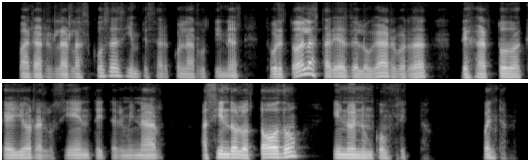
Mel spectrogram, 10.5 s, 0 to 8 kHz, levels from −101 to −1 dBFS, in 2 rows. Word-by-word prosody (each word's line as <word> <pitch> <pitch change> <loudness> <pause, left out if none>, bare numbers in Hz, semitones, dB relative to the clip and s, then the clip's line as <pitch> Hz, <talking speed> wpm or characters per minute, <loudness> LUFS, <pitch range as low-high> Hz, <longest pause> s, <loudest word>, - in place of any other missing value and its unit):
para 110 -2 -2
arreglar 105 +1 -4
las 110 0 -7
cosas 135 +2 -4
y - - -6
empezar 105 -1 -12
con 110 - -10
las 100 -1 -4
rutinas? 100 -1 -8 0.2
Sobre - - 0
todas - - +3
las - - +3
tareas - - -1
del 110 -2 -4
hogar, 115 +2 0
verdad, 115 +3 -2 0.3
dejar 105 +1 0
todo 110 -1 +2
aquello 110 +1 0
reluciente 105 +1 -5
y - - -4
terminar 100 +2 -3 0.4
haciéndolo 120 -3 +5
todo, 145 +8 +6 0.2
y 115 -1 +2
no 110 0 +6
en 110 0 +4
un 105 - 0
conflicto. 100 -3 -9 0.5
Cuéntame. 110 -2 -5
110 Hz, 170 wpm, -26 LUFS, 105-115 Hz, 0.5 s, todo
